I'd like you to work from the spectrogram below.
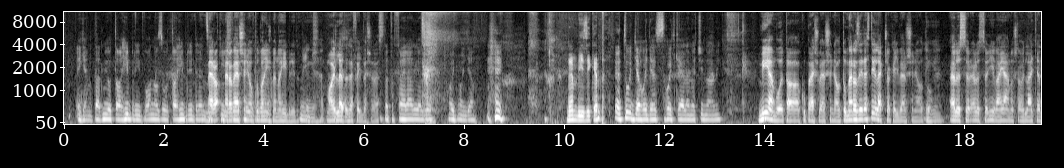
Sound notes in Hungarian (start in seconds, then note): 8.4 nevetés; 9.8 horkantás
